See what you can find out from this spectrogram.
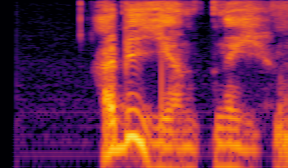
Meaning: abient (characterised by avoidance or withdrawal)
- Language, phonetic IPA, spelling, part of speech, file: Russian, [ɐbʲɪˈjentnɨj], абиентный, adjective, Ru-абиентный.ogg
